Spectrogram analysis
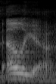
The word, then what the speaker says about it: Elia: didn't like my name elia because people always mispronounced it they'd always be like elia elia elia but it's ellia you know just kind of ellia ellia ellia so i just it's girl it's grown on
